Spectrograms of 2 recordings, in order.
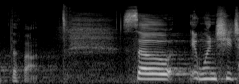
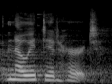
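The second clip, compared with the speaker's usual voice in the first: ordinary talk, nothing marked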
